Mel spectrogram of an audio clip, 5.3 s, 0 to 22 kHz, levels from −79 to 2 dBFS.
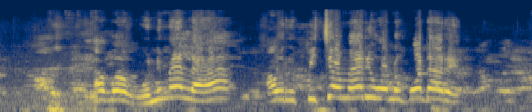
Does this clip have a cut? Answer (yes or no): no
